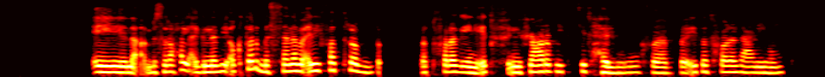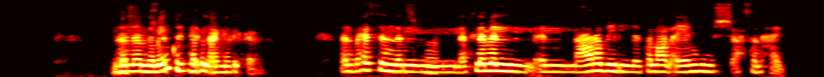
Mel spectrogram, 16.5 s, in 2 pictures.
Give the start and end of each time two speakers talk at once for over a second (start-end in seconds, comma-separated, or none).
9.4-10.7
